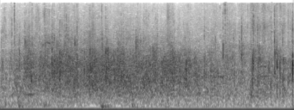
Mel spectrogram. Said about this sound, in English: Okay. Give her a clap.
